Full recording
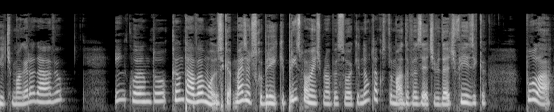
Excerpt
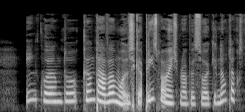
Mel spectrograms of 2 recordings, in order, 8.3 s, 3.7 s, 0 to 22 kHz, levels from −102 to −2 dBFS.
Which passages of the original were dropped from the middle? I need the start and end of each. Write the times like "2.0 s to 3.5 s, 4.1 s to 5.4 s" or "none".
3.5 s to 4.3 s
